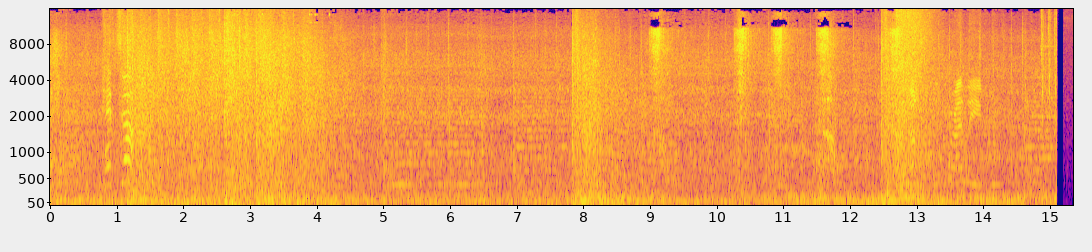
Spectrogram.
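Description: Tank cannon fire and explosions in the video game Halo 2, a loud, dense barrage of booms and blasts with rumbling low-end running almost without pause across the whole stretch.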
